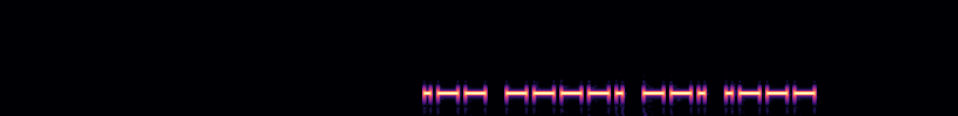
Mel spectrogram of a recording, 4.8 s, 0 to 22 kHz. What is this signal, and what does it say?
Morse code, heard as a keyed tone, about 36 wpm, 700 Hz. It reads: W9GJ
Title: USA Call Signs - 4 Characters - Repeated 3x - 35wpm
